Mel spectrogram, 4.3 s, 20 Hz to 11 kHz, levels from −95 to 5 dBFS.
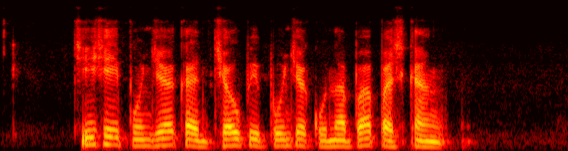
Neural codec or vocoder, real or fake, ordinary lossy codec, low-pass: none; real; Opus, 32 kbps; 7.2 kHz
